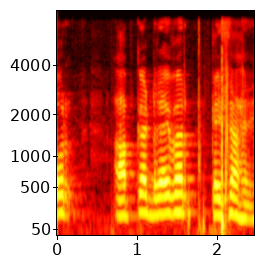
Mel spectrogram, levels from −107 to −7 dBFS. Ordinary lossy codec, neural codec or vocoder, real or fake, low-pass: none; none; real; 7.2 kHz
